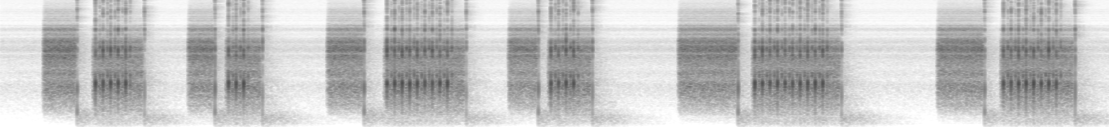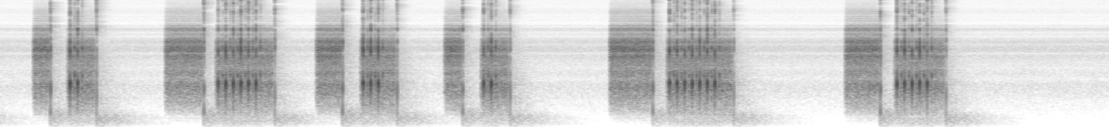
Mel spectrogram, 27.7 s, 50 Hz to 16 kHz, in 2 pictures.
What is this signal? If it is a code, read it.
Pulse dialling, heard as a rotary dial, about 11 pulses a second. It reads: 5 3 9 4 0 8 2 6 3 2 7 5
